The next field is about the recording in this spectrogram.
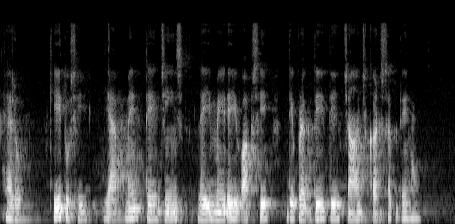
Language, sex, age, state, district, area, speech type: Punjabi, male, 18-30, Punjab, Hoshiarpur, urban, read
